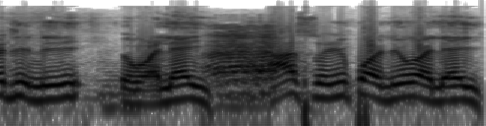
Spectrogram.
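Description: A man's voice, loud and almost unbroken, with a quavering, wobbling pitch.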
